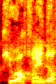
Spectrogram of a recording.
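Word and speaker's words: KWFinder: Keyword Finder, ça s'écrit KW Finder.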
